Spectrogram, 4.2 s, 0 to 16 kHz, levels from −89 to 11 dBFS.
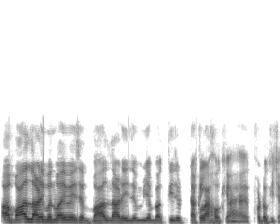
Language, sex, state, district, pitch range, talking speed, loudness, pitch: Hindi, male, Bihar, Gopalganj, 135-165 Hz, 240 wpm, -16 LUFS, 145 Hz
